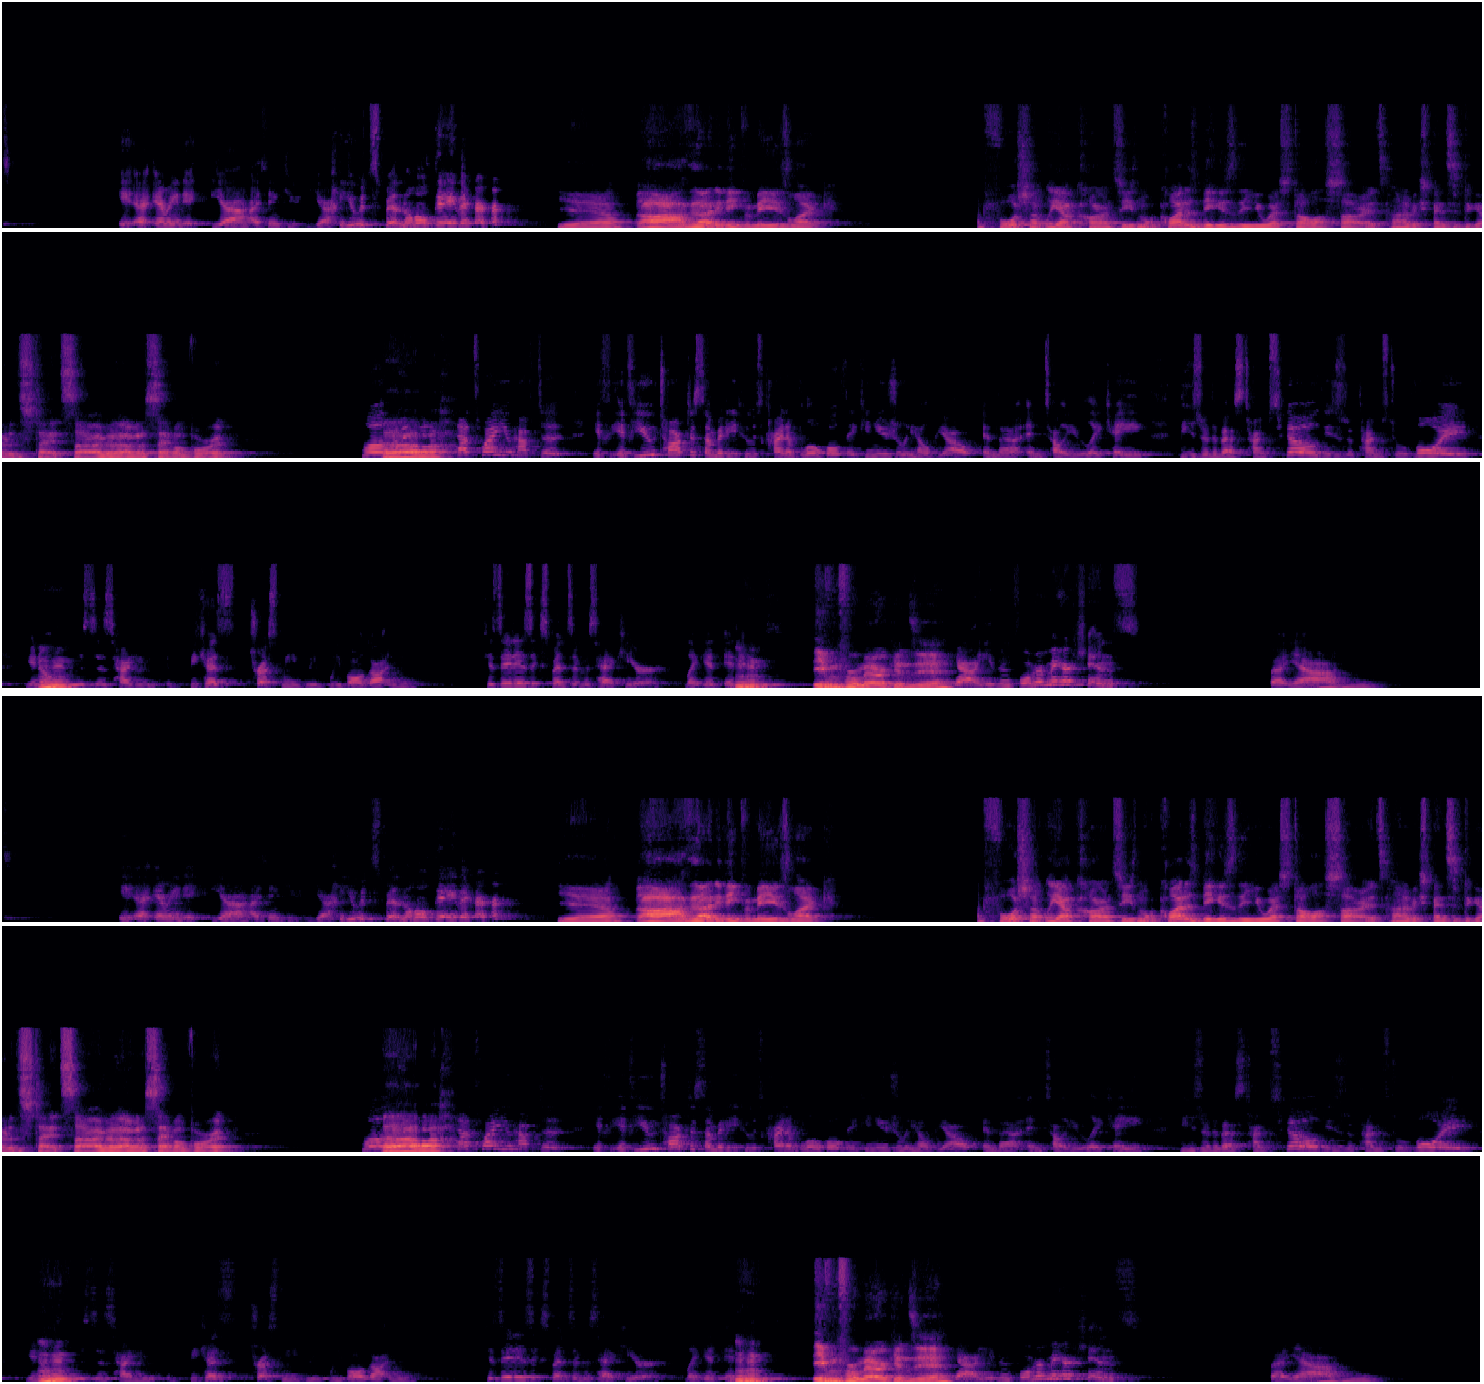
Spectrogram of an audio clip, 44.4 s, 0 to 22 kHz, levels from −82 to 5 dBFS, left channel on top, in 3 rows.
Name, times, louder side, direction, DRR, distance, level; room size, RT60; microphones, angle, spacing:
voice 1, 1.2-5.0 18.4-18.7 19.3-20.4 20.7-26.2 26.6-29.5 29.8-30.1 30.5-33.7 34.4-37.1 37.8-37.9 39.1-40.9 42.3-43.0, left 3 dB, 65° left, 1.1 m, -41 dB
voice 2, 5.6-8.3 9.7-17.1 18.6-19.4 29.9-30.3 36.9-37.2 37.7-39.1 42.8-43.2, right 2 dB, 20° right, 0.6 m, -30 dB
25.0 x 11.0 x 3.2 m
head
